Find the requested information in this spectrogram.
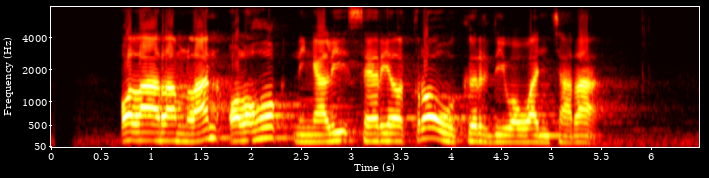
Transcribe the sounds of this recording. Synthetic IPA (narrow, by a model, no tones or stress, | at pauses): ʔɔlaɾamlanɔlɔɦɔk̚niŋalisɛɾilkɾɔwkɨrdiwawaɲt͡ʃaɾa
